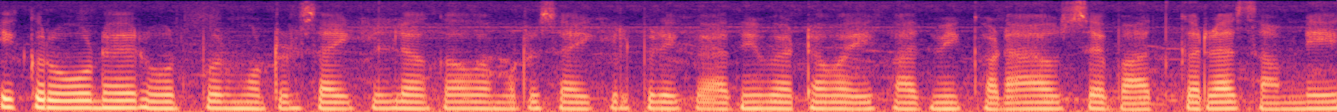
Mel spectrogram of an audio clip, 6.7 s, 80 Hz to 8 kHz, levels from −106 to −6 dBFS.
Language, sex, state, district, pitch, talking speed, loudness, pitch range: Hindi, female, Bihar, Vaishali, 175 Hz, 260 wpm, -16 LUFS, 170-180 Hz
